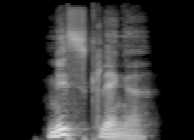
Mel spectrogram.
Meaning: nominative/accusative/genitive plural of Missklang
- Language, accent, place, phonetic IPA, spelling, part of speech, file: German, Germany, Berlin, [ˈmɪsˌklɛŋə], Missklänge, noun, De-Missklänge.ogg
